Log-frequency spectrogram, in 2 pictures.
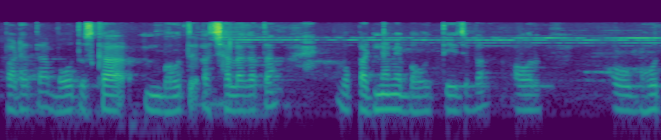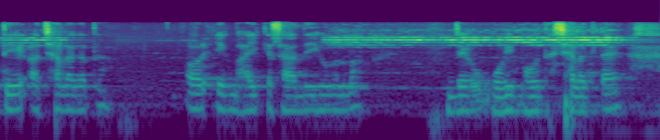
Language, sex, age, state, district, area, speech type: Maithili, male, 18-30, Bihar, Sitamarhi, urban, spontaneous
